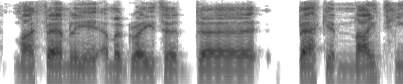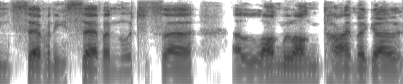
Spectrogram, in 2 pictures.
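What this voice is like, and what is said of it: Mild South African accent. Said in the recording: “where that accent came from? ... I'm actually originally from South Africa ... my accent is not is definitely not as strong as it used to be. It's uh, been watered down quite a bit ... it's not a really strong South African accent per se”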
